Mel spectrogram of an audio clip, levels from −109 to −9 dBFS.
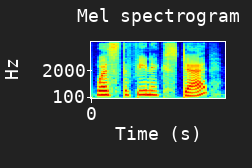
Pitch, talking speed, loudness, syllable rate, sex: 245 Hz, 180 wpm, -19 LUFS, 4.7 syllables/s, female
